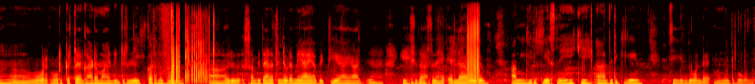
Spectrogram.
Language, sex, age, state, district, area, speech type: Malayalam, female, 45-60, Kerala, Pathanamthitta, rural, spontaneous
